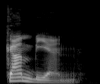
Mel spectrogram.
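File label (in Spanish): "cambian" Spanish, male; mekanta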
